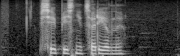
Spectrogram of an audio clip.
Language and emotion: Russian, neutral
